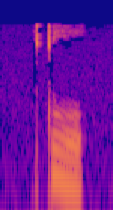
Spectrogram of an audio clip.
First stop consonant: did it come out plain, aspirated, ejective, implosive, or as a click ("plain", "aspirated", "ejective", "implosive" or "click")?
plain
